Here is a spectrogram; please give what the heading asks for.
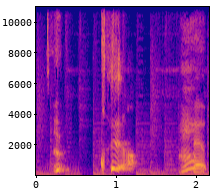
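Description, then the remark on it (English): A person mimics a cat hacking up a furball during a cat concert, making three strained, gagging vocal bursts with brief pauses between them, fairly loud. “coughed up a furball”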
